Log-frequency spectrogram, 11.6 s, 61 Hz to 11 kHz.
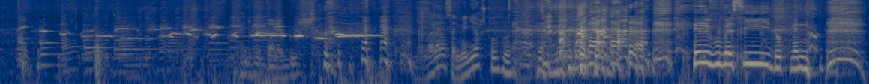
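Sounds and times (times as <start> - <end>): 
person trying to whistle: 0.2 - 5.2
laughter: 4.1 - 5.7, 6.8 - 9.3, 10.2 - 11.5
speech: 4.3 - 4.6, 5.7 - 11.5.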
